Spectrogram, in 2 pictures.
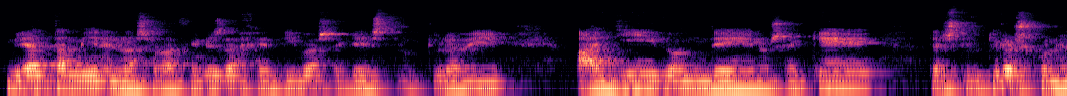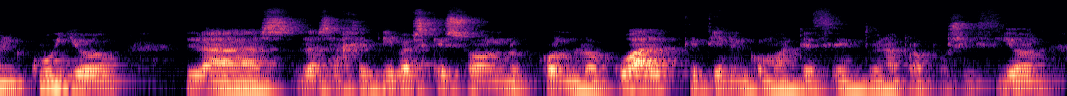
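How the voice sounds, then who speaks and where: A man's voice: mid-range voice, flat delivery, normal speed, far from the mic. Casual man teaching in an echoey room. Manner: informal, checks in with "¿vale?" constantly. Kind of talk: casual exam-prep lesson.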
